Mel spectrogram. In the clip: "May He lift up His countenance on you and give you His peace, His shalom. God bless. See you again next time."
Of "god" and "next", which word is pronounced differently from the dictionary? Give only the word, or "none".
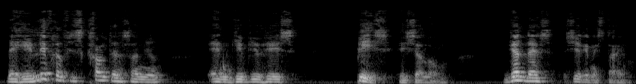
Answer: next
